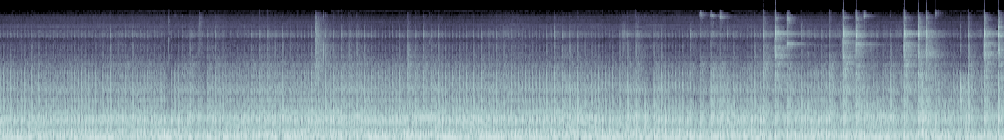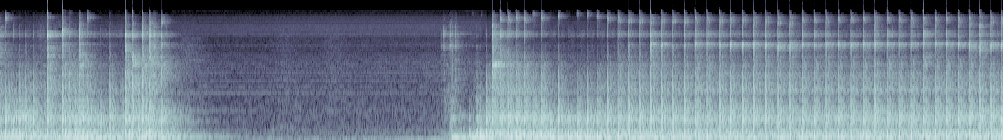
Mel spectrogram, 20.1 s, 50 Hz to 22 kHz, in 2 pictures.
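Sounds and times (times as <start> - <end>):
crackling clicks: 0.0 - 11.7
distorted noise drone: 0.0 - 20.0
low hum: 0.0 - 20.0.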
